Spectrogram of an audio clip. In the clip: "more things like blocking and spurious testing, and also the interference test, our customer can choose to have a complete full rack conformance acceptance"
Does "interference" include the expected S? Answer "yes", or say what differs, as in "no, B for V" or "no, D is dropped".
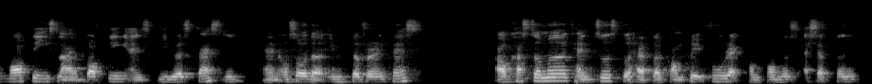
no, S is dropped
